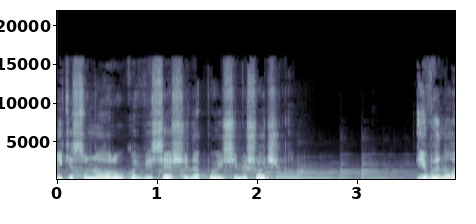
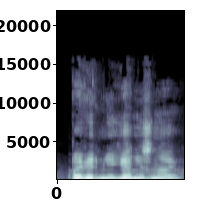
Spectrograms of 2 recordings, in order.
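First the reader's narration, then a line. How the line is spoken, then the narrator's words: Calm. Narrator (Russian): спокойно сказала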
